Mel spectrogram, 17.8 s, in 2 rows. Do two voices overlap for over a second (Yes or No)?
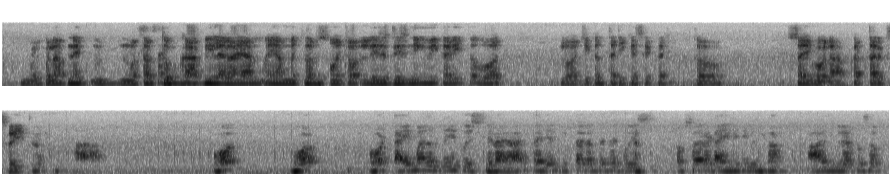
No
